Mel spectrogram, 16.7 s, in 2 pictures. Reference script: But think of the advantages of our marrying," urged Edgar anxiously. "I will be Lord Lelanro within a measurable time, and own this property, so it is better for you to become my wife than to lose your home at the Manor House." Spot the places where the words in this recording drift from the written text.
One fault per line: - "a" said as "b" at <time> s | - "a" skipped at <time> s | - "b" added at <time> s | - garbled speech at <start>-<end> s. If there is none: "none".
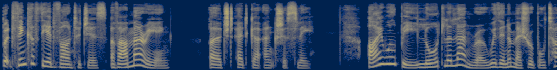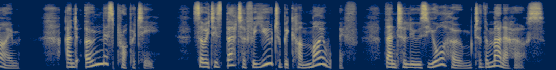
- "at" said as "to" at 15.4 s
